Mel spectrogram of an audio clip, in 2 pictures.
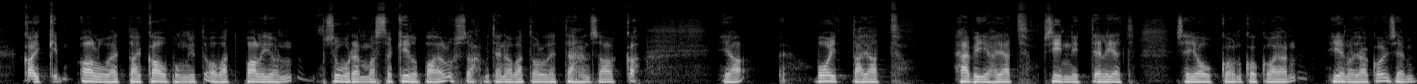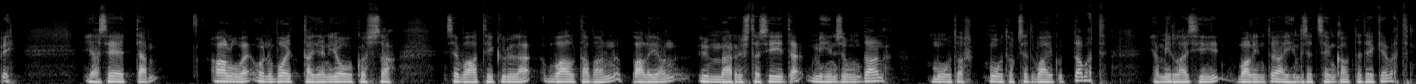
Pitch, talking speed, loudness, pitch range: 120 Hz, 105 wpm, -21 LUFS, 115-130 Hz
